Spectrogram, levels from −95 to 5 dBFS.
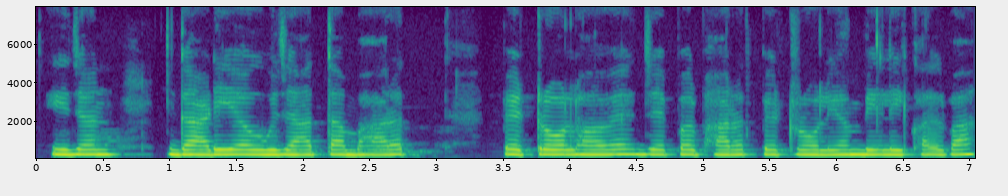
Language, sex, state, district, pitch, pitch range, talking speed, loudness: Hindi, female, Bihar, Gopalganj, 240 Hz, 235-245 Hz, 135 wpm, -13 LUFS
